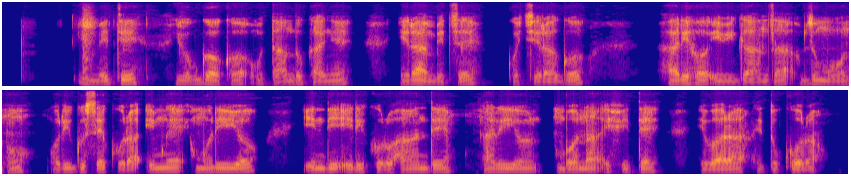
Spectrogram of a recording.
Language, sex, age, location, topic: Kinyarwanda, male, 18-24, Kigali, health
